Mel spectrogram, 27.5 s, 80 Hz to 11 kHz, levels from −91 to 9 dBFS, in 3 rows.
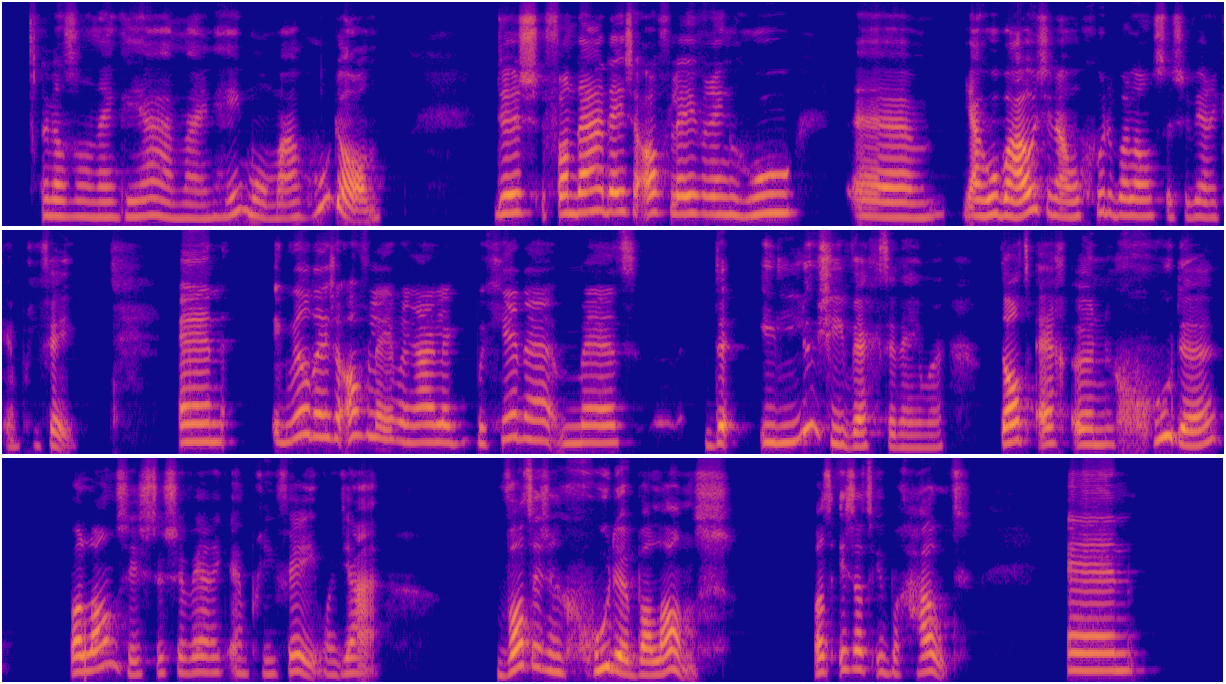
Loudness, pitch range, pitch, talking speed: -25 LUFS, 220-275 Hz, 250 Hz, 140 wpm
